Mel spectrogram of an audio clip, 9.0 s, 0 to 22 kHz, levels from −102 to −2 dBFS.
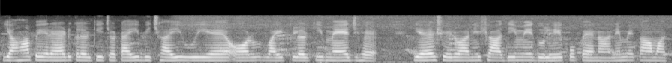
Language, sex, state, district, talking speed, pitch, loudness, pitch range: Hindi, female, Rajasthan, Bikaner, 175 wpm, 195 Hz, -15 LUFS, 190-200 Hz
